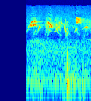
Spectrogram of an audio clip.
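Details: In the Großes Torfmoor (Hiller Moor), North Rhine-Westphalia, Germany, a Bluethroat gives a quick run of high, thin chirps and twittering notes, varied in pitch, over a low background rumble.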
